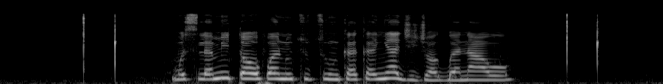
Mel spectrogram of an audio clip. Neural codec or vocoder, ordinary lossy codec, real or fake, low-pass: none; none; real; 10.8 kHz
